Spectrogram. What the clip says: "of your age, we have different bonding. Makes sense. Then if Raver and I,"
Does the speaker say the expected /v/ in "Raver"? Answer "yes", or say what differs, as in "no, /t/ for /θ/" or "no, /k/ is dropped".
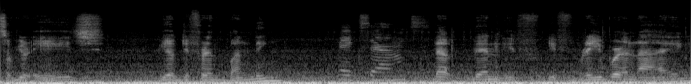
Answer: no, /b/ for /v/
